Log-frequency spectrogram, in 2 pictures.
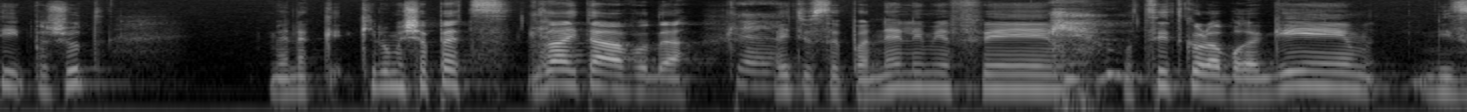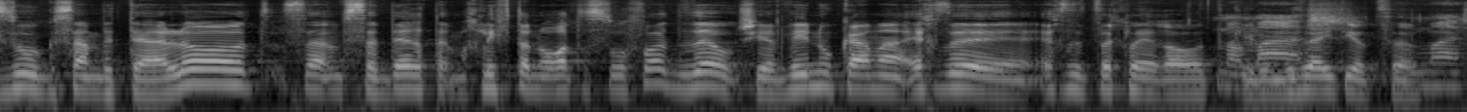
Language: Hebrew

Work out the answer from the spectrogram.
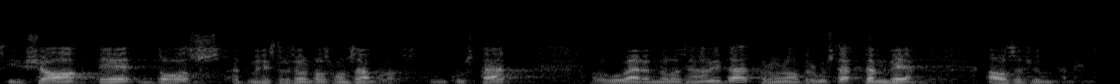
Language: Catalan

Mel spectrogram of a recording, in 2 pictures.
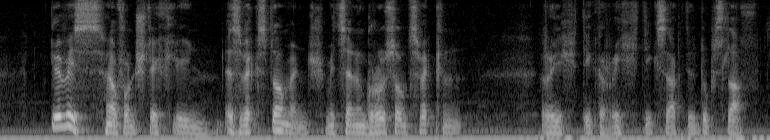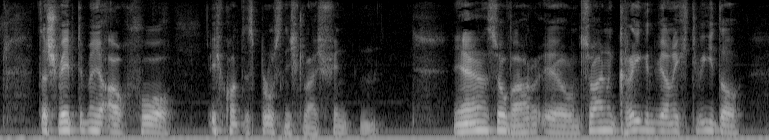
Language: German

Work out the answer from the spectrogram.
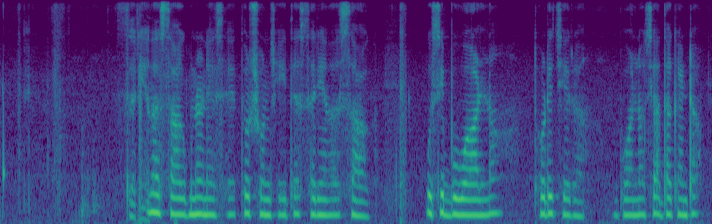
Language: Dogri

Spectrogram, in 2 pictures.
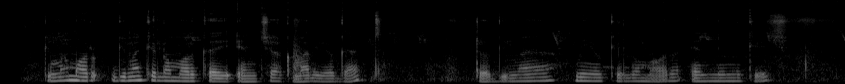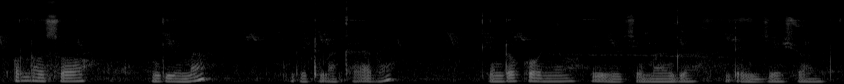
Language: Luo (Kenya and Tanzania)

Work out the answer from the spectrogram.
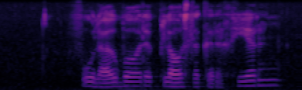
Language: Afrikaans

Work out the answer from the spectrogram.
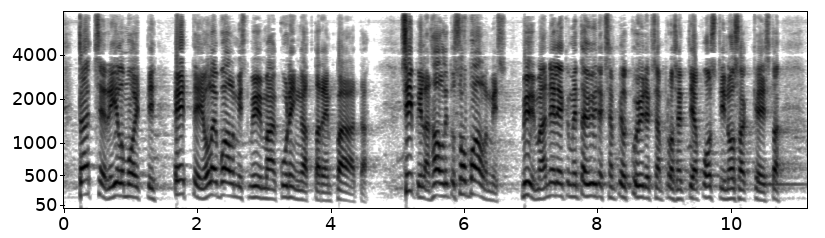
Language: Finnish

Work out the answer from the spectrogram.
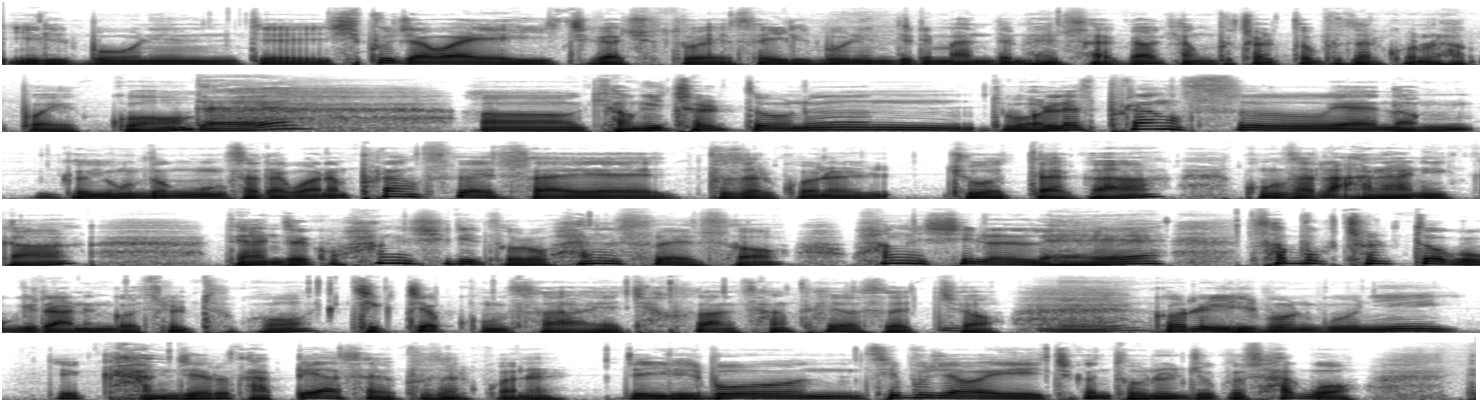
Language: Korean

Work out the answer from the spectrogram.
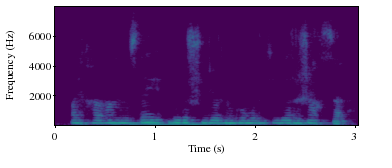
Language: Kazakh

